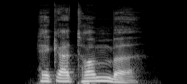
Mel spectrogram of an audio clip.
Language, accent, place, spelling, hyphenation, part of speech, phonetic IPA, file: German, Germany, Berlin, Hekatombe, He‧ka‧tom‧be, noun, [hekaˈtɔmbə], De-Hekatombe.ogg
- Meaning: hecatomb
